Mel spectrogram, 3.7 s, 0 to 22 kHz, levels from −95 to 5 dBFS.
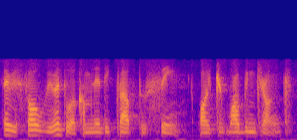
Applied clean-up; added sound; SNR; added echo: none; none; none; none.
